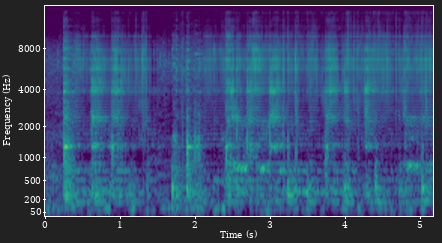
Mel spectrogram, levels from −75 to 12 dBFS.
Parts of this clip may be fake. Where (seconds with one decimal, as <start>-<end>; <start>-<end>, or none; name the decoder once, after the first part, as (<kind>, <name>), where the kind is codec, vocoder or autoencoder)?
0.4-1.5 (vocoder, BigVGAN v2); 2.1-5.2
